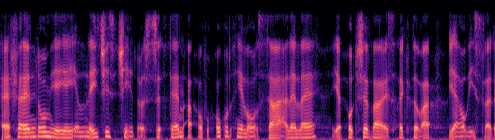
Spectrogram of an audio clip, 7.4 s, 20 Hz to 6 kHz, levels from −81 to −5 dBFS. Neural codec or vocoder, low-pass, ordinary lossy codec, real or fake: autoencoder, 22.05 kHz, a latent of 192 numbers a frame, VITS, trained on many speakers; 5.4 kHz; none; fake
